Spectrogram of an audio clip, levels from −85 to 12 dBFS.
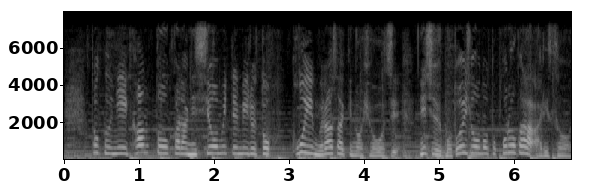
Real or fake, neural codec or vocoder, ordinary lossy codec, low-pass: real; none; none; 7.2 kHz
